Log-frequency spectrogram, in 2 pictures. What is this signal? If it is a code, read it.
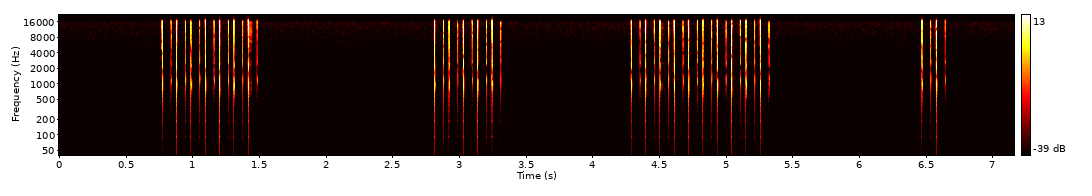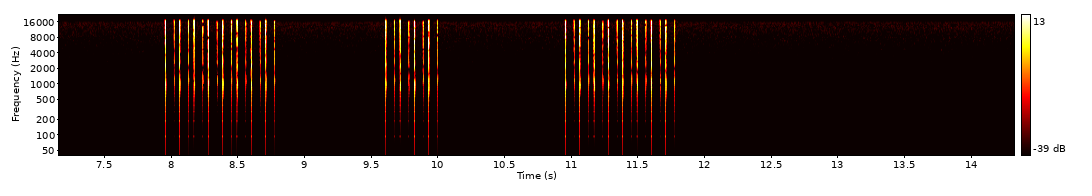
Pulse dialling, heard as clicks on a phone line, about 9 pulses a second. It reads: 7 5 0 2 8 4 8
